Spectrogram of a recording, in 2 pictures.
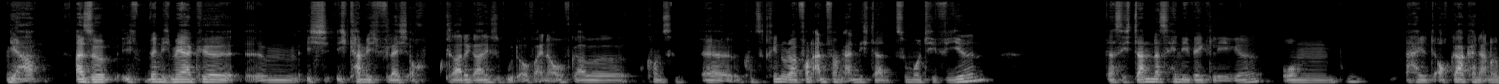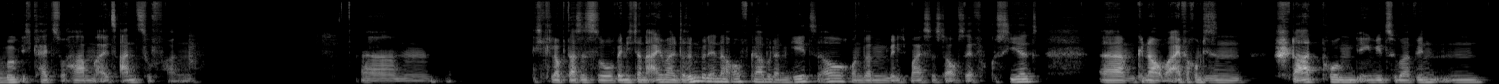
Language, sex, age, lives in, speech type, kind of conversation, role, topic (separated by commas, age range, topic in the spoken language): German, male, 25-29, Germany, conversation, podcast, guest, Welche Tricks helfen dir am besten gegen ständige Ablenkung durch das Smartphone?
